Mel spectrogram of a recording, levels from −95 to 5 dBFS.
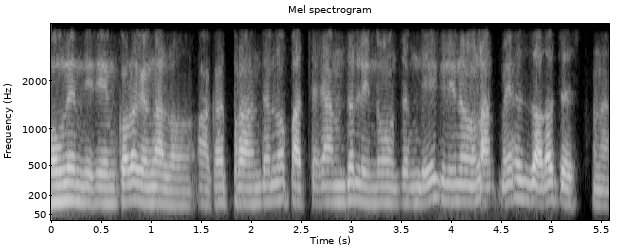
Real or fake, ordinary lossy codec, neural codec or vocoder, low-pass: fake; none; codec, 16 kHz in and 24 kHz out, 0.4 kbps, LongCat-Audio-Codec, fine tuned four codebook decoder; 3.6 kHz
